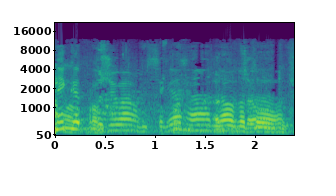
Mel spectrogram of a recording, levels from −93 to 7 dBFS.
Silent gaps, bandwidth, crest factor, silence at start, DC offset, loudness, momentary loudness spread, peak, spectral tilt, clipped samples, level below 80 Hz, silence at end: none; 12 kHz; 12 dB; 0 s; 0.2%; -13 LUFS; 7 LU; 0 dBFS; -6 dB/octave; 0.1%; -52 dBFS; 0 s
